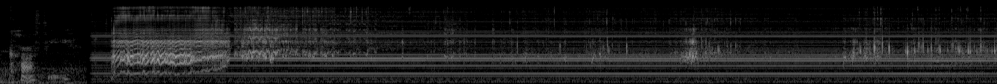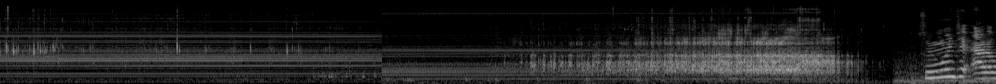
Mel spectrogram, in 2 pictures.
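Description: A coffee machine hums steadily while brewing.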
